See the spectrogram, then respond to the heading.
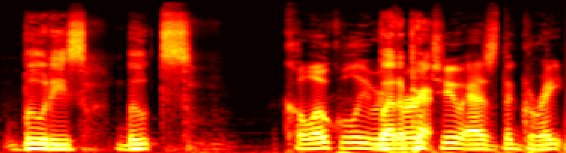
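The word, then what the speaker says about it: Boötes: towards bootes I mean I know how to say it booties boots colloquially as the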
